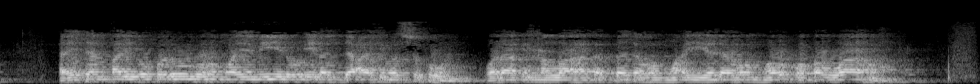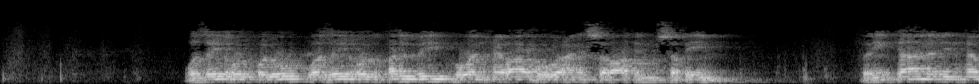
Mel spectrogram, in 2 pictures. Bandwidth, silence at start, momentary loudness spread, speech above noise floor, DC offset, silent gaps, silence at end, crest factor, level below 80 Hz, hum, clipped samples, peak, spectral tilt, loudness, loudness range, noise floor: 7.4 kHz; 0 s; 5 LU; 40 dB; under 0.1%; none; 0 s; 14 dB; -58 dBFS; none; under 0.1%; -2 dBFS; -8 dB/octave; -15 LUFS; 6 LU; -54 dBFS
